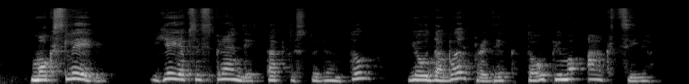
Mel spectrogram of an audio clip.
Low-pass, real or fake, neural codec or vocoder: 14.4 kHz; fake; vocoder, 44.1 kHz, 128 mel bands, Pupu-Vocoder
